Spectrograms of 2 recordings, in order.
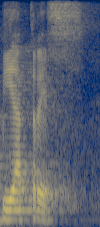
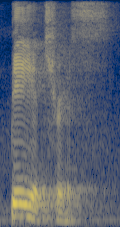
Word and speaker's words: Beatrice: joan beatrice beatrice beatrice not beatrice it's beatrice next isaac isaac isaac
